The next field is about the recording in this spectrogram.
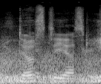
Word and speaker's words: Dostoevsky: Dostoevsky. – Dostoevsky.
